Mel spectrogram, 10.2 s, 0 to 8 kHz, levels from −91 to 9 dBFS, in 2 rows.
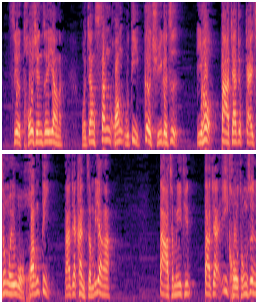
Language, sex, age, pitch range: Chinese, male, 50-69, 140-190 Hz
